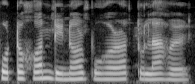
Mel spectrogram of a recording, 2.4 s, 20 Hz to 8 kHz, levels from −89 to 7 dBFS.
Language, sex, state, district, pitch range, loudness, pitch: Assamese, female, Assam, Kamrup Metropolitan, 200-225 Hz, -18 LUFS, 210 Hz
